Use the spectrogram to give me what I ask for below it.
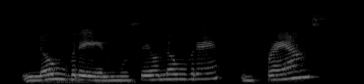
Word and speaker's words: Louvre: The Louvre, la R está pronunciada fuerte porque no está en inglés, sino que está en francés. Louvre, el Museo Louvre en France.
